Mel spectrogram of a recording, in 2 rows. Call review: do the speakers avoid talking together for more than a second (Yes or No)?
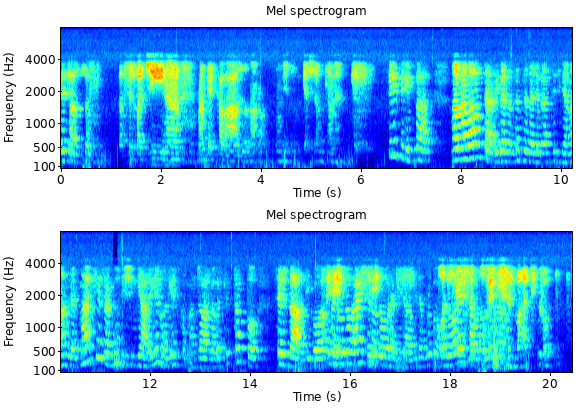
No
